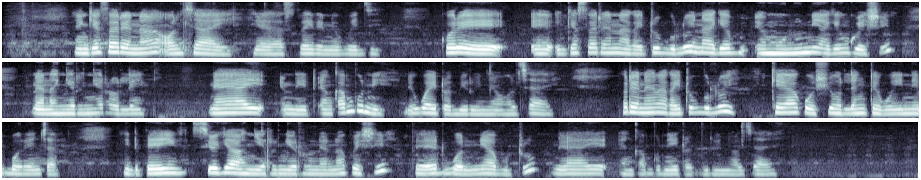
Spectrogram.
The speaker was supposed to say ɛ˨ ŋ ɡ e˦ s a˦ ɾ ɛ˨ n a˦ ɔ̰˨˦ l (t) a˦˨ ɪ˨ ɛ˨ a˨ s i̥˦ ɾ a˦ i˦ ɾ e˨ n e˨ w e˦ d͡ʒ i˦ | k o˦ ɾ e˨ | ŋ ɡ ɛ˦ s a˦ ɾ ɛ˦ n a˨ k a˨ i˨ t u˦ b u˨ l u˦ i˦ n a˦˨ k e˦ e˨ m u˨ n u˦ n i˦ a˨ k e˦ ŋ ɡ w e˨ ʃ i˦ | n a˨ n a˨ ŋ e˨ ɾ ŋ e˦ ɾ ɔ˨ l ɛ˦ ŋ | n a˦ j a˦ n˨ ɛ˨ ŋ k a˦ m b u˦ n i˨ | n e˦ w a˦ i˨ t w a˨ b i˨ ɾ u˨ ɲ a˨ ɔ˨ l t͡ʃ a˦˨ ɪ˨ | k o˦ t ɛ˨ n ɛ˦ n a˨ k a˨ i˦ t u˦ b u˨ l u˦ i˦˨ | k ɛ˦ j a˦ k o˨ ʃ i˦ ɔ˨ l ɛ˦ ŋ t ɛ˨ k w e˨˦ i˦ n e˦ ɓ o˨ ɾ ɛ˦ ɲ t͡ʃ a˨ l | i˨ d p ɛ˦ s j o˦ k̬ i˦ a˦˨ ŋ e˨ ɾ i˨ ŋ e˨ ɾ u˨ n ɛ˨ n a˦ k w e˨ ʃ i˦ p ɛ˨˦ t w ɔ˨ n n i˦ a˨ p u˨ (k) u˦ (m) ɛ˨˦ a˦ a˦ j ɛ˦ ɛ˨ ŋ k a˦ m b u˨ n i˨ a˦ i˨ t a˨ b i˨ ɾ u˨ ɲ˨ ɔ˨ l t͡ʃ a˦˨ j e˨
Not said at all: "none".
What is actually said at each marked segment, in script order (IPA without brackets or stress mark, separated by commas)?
t͡ʃ, t, n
